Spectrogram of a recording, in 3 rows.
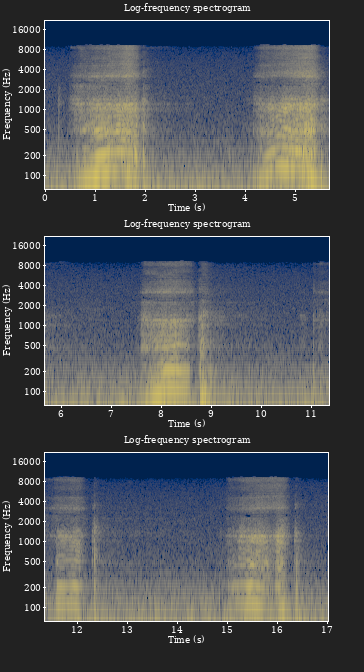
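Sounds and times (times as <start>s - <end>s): person snoring: 0.5s - 2.1s, 4.2s - 5.7s, 7.6s - 9.1s, 11.0s - 12.4s, 15.0s - 16.5s.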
